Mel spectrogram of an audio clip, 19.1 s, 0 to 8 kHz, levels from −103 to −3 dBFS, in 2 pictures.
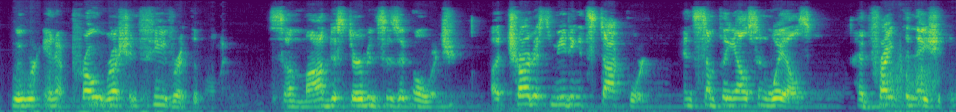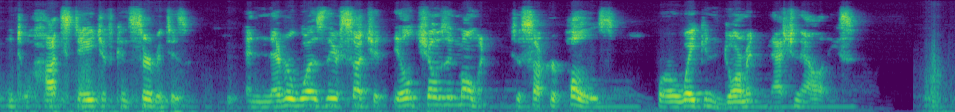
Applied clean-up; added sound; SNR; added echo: neural separator model SepFormer DNS4.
